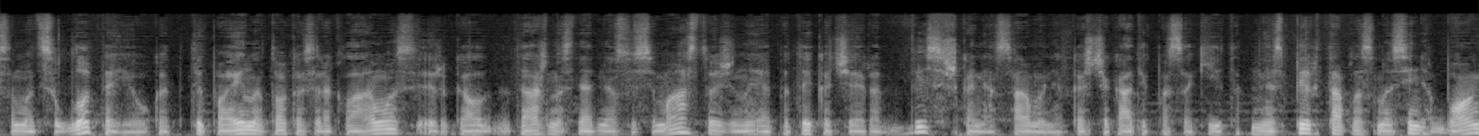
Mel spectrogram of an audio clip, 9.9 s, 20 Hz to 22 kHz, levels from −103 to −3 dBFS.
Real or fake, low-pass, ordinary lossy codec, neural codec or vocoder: fake; 14.4 kHz; AAC, 64 kbps; vocoder, 44.1 kHz, 128 mel bands, Pupu-Vocoder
